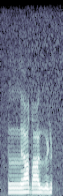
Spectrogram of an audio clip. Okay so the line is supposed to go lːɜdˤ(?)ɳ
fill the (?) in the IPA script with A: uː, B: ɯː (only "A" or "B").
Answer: B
